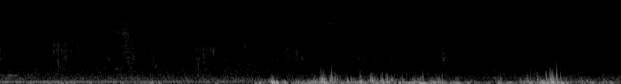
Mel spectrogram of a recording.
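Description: Footsteps and handling bumps on a handheld camera: a faint steady hum at first, then irregular low thuds from about two and a half seconds in as the person walks.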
